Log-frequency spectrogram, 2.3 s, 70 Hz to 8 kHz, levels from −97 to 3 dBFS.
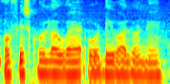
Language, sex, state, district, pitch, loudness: Hindi, male, Goa, North and South Goa, 125 Hz, -15 LUFS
